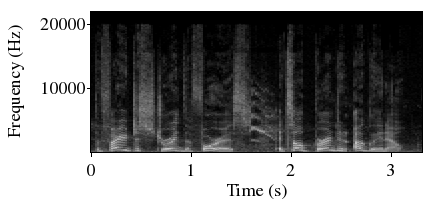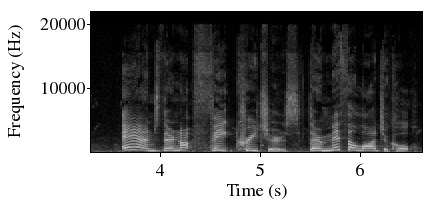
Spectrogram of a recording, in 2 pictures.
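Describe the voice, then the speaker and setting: A woman's voice: high voice, expressive, moderate pace, fairly bright tone, slight background noise. An actor playing a bookish, sarcastic young boy who is mad about mythology, eager or whiny, in an audio adventure drama. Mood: sulky. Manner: eager, whiny when bored.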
